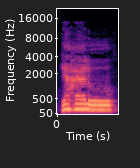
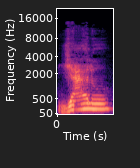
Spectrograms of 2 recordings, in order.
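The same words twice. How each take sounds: First: The j sound is weak and barely audible. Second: The j sound is strong and clear. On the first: The speaker calls it wrong. "we can barely hear the jim" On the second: The speaker calls it right. "the right way of pronouncing it is like this"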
